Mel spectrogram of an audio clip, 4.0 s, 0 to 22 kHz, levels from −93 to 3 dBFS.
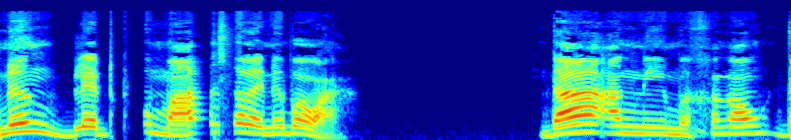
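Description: From about 0.33 s to 1.19 s the speech runs into repeated packet loss, and it turns robotic. Over that stretch there are seven separate gaps, the longest about 95 ms, where audio never arrived in time. Each hole got patched by stretching out the last bit of sound, so close to half the span, around 0.38 s in total, is filler. You hear it as choppy stutter with chunks of the speech simply gone.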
